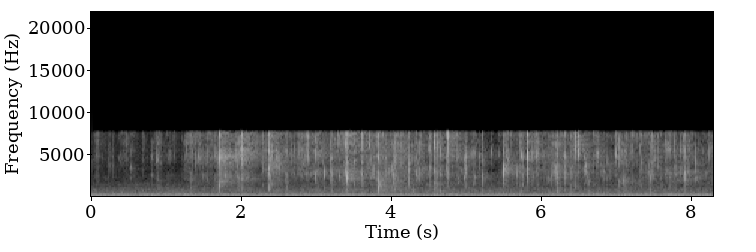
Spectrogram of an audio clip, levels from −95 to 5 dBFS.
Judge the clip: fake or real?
real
